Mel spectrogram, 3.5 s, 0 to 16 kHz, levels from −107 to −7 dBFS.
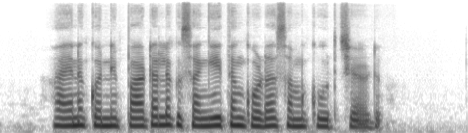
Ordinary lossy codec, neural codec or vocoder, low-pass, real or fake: none; autoencoder, 48 kHz, 128 numbers a frame, DAC-VAE, trained on Japanese speech; 14.4 kHz; fake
